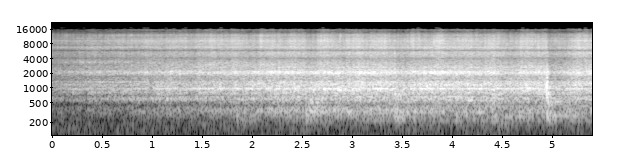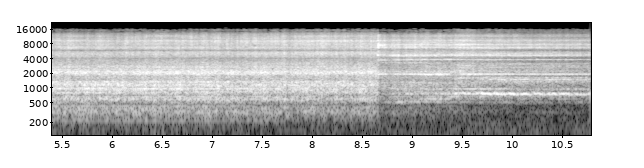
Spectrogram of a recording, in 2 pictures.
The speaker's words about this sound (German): Es werden zuerst die Rohlinge geschnitten, auf der Bandsäge ausgesägt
